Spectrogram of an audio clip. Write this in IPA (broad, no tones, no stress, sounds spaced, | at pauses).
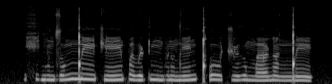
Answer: x i ɡ ũ d͡z o ŋ͡ǃ ẽː t͡ʃ ẽː p ɐ ð ɨ ʈ m ũ b ɵ ɾ ũ d ẽː ǃʼ oː t͡ʃ ʉ ð u m ɐː ɳ ã ŋ͡ǃ ẽ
